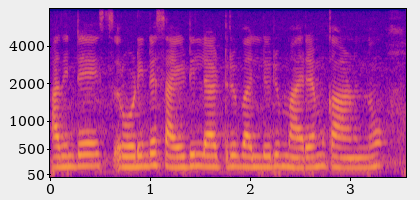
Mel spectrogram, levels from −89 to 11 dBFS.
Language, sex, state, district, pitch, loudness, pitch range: Malayalam, female, Kerala, Kollam, 190 Hz, -16 LUFS, 185-200 Hz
